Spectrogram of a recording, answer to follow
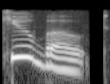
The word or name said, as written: Q-boat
